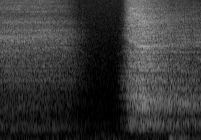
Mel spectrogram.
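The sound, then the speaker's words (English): A deep breath drawn in: after a short quiet pause, a loud, breathy rush of air begins and carries on steadily to the end, with no talk. “make sure that when we experience that anger, that we're able to take that deep breath”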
